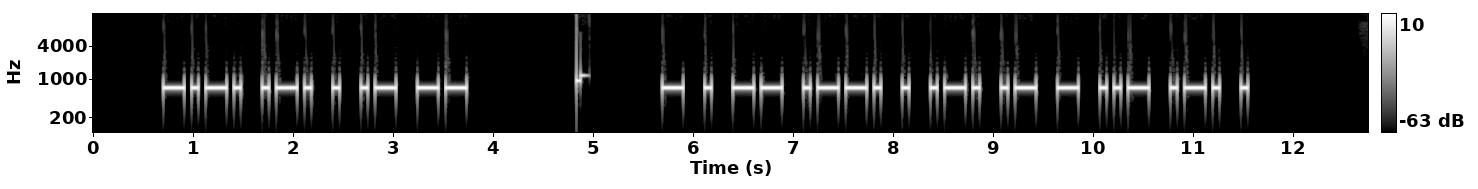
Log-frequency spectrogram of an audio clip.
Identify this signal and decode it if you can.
Morse code, heard as a keyed tone, about 17 wpm, 700 Hz. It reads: CREAM TEMPERATURE
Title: Sentences from Top 1500 Words - New Word Drill Alt - 17wpm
